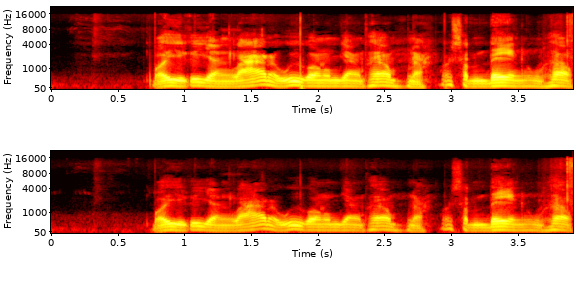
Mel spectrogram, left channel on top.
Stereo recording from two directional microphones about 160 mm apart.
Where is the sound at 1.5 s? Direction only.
55° left (ahead or behind).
